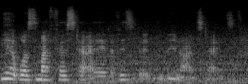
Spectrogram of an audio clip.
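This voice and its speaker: A woman speaks at a fairly high pitch with ordinary pitch variation. Audible room echo and noticeable background noise are present. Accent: Australian. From Australia. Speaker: town resident. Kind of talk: interview. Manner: consciously slowing down.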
